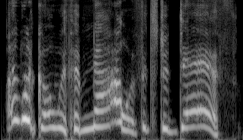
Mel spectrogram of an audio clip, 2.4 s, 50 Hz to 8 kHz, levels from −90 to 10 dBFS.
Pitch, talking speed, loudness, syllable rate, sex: 295 Hz, 245 wpm, -19 LUFS, 7.1 syllables/s, male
